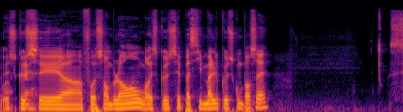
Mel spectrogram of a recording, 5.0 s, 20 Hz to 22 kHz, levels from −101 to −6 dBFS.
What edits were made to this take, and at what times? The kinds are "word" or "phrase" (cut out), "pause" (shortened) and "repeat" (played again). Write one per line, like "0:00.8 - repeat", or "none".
0:01.8 - word

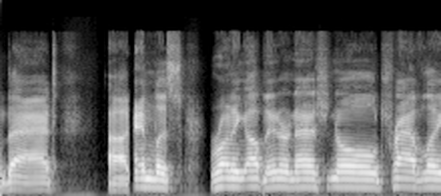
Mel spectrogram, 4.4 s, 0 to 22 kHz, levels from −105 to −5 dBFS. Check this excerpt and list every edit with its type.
0:01.3 - word
0:02.6 - phrase

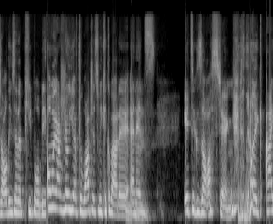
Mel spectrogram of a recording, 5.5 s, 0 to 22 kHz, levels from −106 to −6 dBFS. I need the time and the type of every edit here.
0:00.9 - word
0:02.1 - word

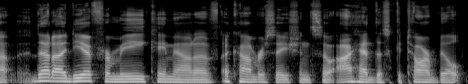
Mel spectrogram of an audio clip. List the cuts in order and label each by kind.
0:02.2 - word

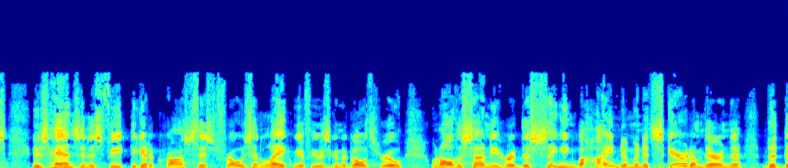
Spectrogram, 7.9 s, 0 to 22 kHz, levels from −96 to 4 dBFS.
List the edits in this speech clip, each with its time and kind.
0:02.9 - word

